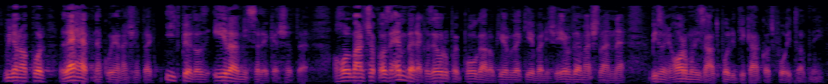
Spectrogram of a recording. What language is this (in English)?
Hungarian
